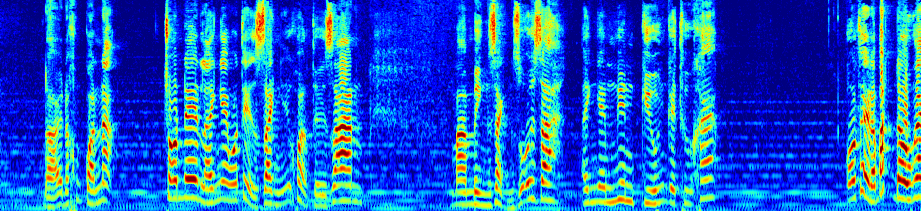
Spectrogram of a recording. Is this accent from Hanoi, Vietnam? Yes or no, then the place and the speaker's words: yes; Hanoi, Vietnam; nói chung tôi thì cũng là người ở Hà Nội, sinh ra lớn lên ở Hà Nội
